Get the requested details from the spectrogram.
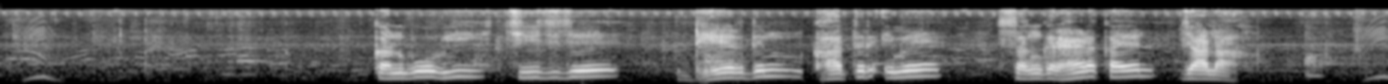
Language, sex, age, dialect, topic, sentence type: Bhojpuri, male, 36-40, Northern, agriculture, statement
